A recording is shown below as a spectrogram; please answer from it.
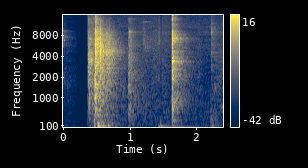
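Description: An apartment front door being shut behind someone coming in: a sudden thump about half a second in that fades away, then a sharper knock about a second later.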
